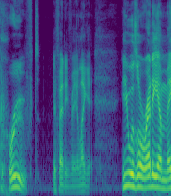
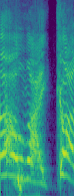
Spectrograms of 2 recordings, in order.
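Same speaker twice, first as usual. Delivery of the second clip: loud, high, carried-away, noisy outburst; 8 dB louder than usual. Recounting a loud man at IKEA, the speaker imitates him: imitating a loud guy. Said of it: "Like he was actually like that".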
